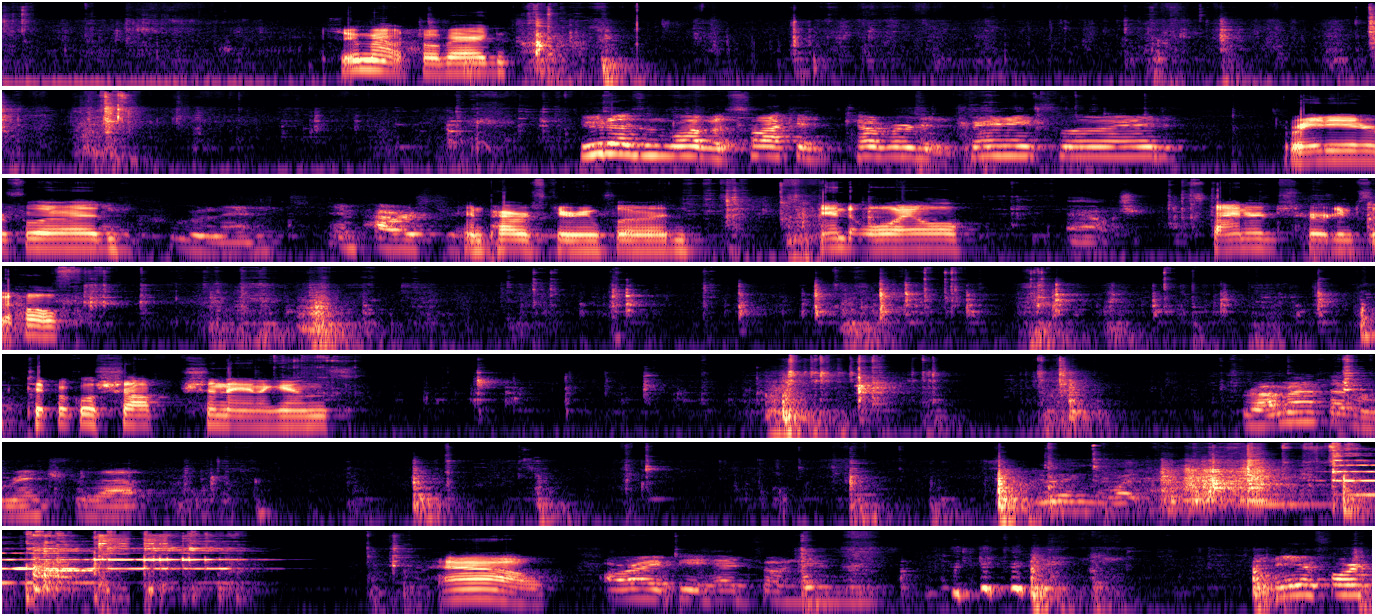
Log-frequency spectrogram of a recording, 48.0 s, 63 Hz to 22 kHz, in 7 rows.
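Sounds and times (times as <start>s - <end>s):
hand tools clicking and knocking: 36.4s - 43.3s.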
